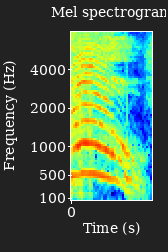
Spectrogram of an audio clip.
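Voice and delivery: high, loud shriek of outrage. Real, not acted. Host ranting about Italian bars to co-host, shrieking no. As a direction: screech it in mock fury.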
